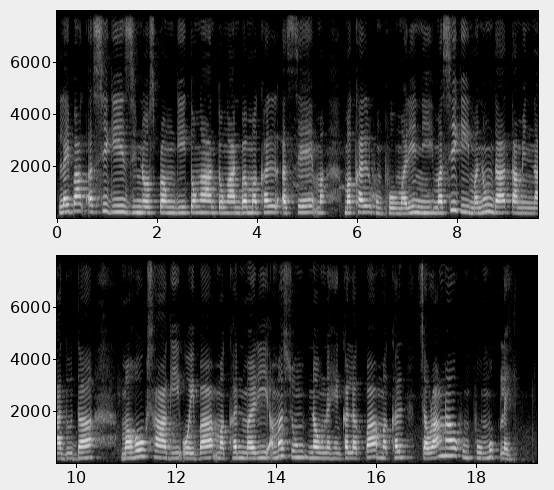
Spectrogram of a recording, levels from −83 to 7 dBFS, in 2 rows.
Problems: none marked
